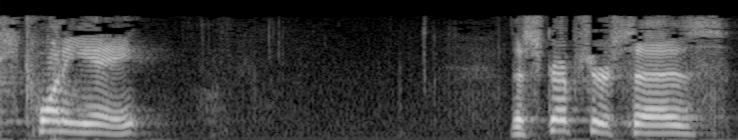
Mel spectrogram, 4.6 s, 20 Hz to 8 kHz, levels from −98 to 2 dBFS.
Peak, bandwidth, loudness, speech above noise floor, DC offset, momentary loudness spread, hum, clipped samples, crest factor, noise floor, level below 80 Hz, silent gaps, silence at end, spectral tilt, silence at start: -6 dBFS; 5.8 kHz; -21 LUFS; 47 dB; under 0.1%; 8 LU; none; under 0.1%; 20 dB; -68 dBFS; -70 dBFS; none; 0.1 s; -8.5 dB/octave; 0 s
